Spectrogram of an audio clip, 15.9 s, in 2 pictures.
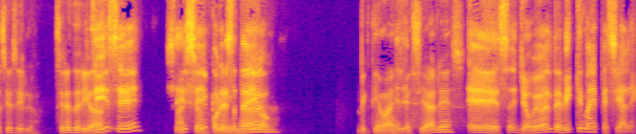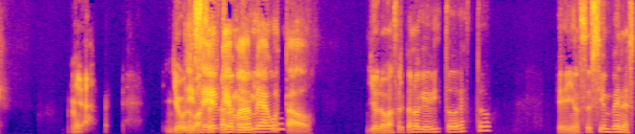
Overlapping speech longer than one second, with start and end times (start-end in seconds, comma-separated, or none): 2.2-3.5, 10.3-11.5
